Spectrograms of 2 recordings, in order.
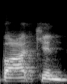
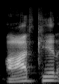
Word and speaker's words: Bodkin: of the way yeah it's just it's just Bodkin b-o-d-k-i-n um yeah Bodkin I've heard bobkin I've heard uh Bodkin yep and then I've heard Boykin which I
